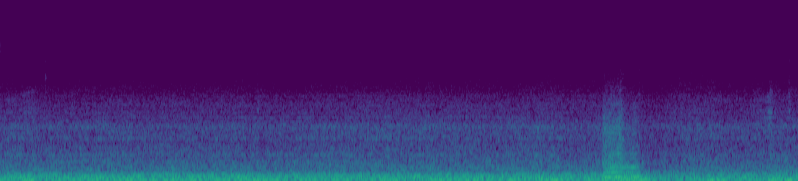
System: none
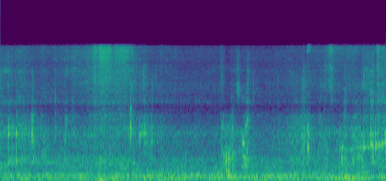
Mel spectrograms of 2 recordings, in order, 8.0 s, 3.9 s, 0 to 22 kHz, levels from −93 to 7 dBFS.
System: codec, SNAC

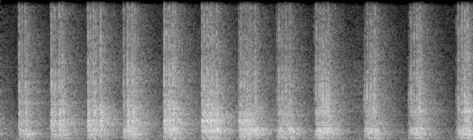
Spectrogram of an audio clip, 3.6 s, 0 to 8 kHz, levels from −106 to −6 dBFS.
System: none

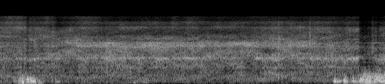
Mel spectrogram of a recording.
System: codec, SNAC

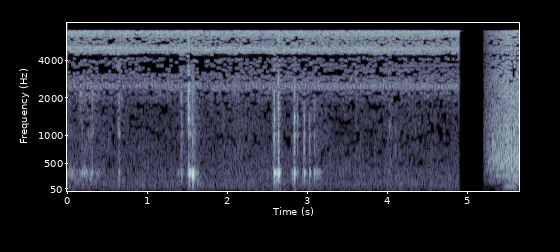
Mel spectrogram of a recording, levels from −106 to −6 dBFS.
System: none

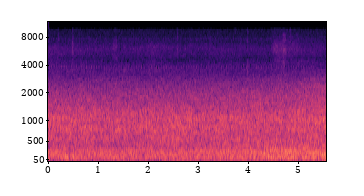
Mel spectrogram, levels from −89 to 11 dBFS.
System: none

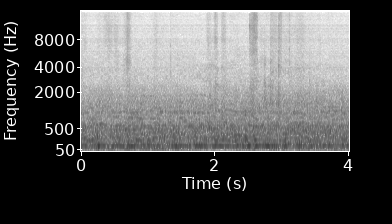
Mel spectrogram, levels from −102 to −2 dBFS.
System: codec, SNAC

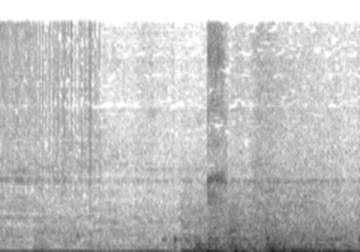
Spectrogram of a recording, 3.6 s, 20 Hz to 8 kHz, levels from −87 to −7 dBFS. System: codec, SNAC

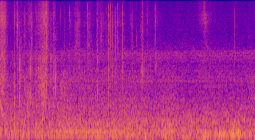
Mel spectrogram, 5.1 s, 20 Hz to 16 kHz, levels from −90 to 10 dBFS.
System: none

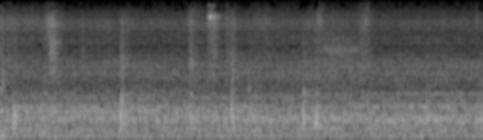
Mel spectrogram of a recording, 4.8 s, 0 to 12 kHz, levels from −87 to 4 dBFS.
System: none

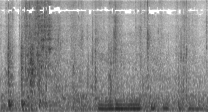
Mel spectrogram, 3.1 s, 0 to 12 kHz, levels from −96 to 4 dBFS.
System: none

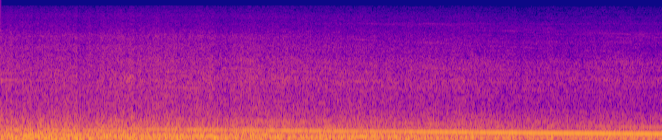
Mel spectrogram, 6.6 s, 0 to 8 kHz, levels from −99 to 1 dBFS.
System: none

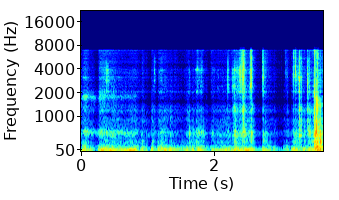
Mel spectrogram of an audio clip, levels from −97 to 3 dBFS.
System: codec, SNAC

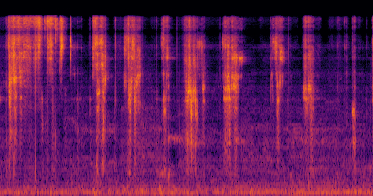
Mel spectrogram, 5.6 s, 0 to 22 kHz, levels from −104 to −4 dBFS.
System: codec, SNAC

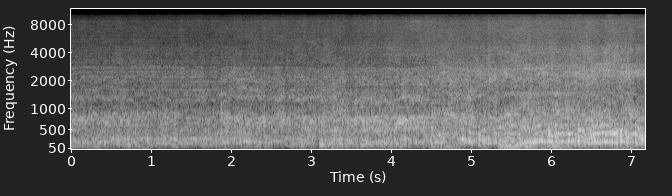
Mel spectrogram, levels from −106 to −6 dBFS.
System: codec, SNAC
